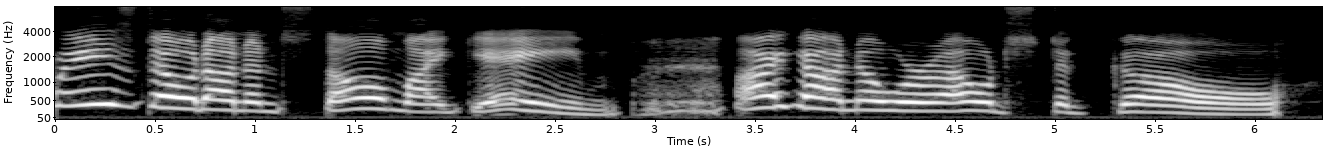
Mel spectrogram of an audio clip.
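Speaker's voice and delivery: put-on sobbing kitty voice with swooping pitch. Voicing a pictured kitty in an imagined scene: mock crying kitty voice. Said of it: "And he's crying".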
